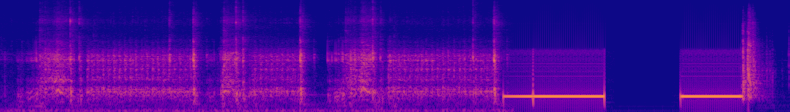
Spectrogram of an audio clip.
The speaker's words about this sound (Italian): Convince quindi il padre a chiamare il club.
